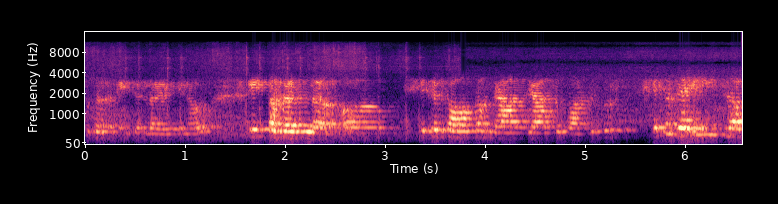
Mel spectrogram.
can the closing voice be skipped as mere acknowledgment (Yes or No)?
Yes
